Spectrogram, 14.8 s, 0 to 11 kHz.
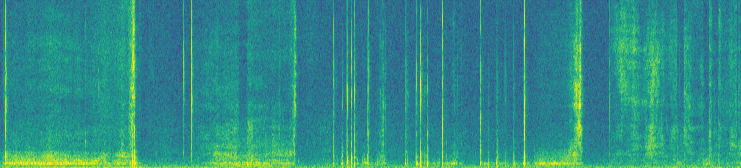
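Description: Long nails rub and scratch the front and edges of a small, closed cardboard Fitbit Versa 3 box held upright on carpet. Soft, low-mid scraping passages alternate with quieter stretches and quick, sharp taps and clicks that carry into the highs.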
